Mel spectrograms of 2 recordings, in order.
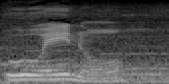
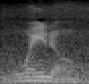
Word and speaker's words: Ueno: In this episode, we're going to be leaving from here at Ueno. It's actually pronounced Ueno, but in English they do it Ueno.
